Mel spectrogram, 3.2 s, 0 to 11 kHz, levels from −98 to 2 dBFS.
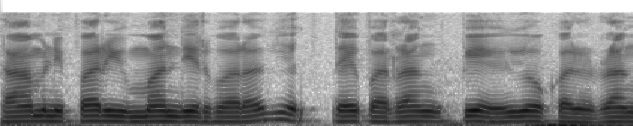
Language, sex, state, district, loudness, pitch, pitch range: Garhwali, male, Uttarakhand, Tehri Garhwal, -13 LUFS, 130 Hz, 125-135 Hz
